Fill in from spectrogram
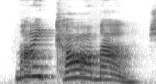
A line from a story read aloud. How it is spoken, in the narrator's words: shouted Mr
